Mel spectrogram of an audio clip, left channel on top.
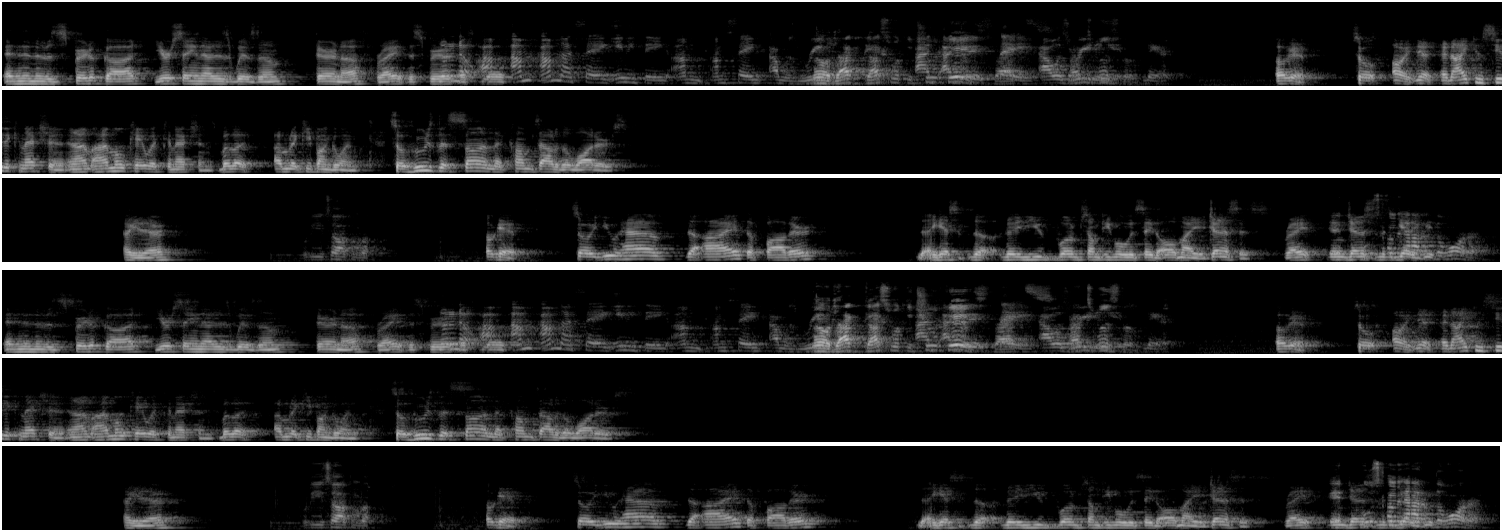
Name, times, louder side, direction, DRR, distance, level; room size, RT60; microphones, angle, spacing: voice 1, 0.0-2.8 3.1-5.0 12.7-13.1 13.5-21.2 31.2-31.7 34.8-35.2 35.7-38.1 39.1-44.3, left 3 dB, 55° left, 1.1 m, -28 dB
voice 2, 4.4-8.9 9.1-11.7, left 1 dB, 15° left, 1.9 m, -40 dB
voice 3, 8.1-10.1 10.7-11.3 33.0-33.7 43.3-44.8, right 4 dB, 50° right, 1.5 m, -32 dB
28.5 x 13.0 x 8.5 m
head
